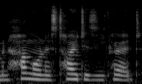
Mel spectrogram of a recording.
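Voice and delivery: ordinary delivery, nothing marked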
